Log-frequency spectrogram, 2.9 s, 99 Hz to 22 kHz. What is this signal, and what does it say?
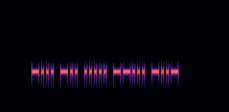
Morse code, heard as a keyed tone, about 39 wpm, 700 Hz. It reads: BD57X
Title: Code Groups - 5 Letter:Numbers - 40wpm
